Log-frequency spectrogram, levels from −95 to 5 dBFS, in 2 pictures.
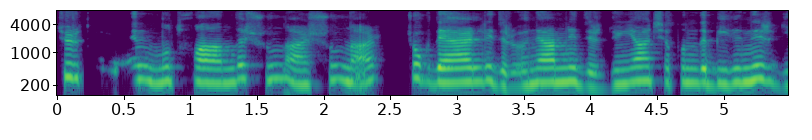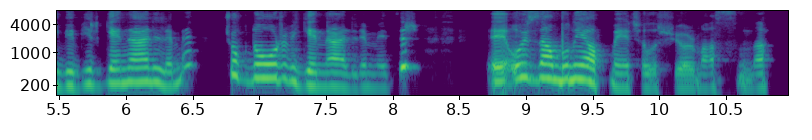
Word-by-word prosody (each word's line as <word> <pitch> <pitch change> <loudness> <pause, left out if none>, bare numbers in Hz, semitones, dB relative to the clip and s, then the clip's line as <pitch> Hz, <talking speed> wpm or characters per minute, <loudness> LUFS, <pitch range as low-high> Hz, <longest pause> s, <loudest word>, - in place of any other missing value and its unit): Türkiye'nin 270 -2 -3
mutfağında 235 +1 +2
şunlar 265 -5 -4
şunlar 245 +2 -3 0.2
çok 275 -6 -2
değerlidir, 235 -2 +4
önemlidir, 210 -2 +1
dünya 235 +4 +1
çapında 225 -2 -1
bilinir 230 +5 +2
gibi 195 -4 -7
bir 215 -1 -6
genelleme 230 +1 -1 0.3
çok 315 -7 -3
doğru 280 0 +4
bir 235 -4 -4
genellemedir. 185 - -2 0.6
Eee, - - +3
o 270 - +2
yüzden 280 -2 +4
bunu 260 +1 +4
yapmaya 215 -9 +1
çalışıyorum 85 - -11
aslında. 175 0 -11
230 Hz, 130 wpm, -24 LUFS, 200-255 Hz, 0.6 s, değerlidir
